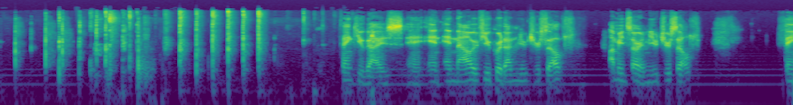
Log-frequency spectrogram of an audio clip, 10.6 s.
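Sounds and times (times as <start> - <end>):
applause from unmuted online audience: 0.2 - 3.6
speech: 4.6 - 9.7.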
